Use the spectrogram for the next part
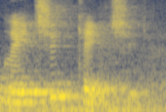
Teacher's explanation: a pronúncia do I acarreta a palatalização do T, que passa a soar como leite quente.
